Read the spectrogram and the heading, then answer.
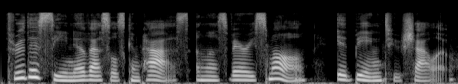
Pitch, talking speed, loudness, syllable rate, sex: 205 Hz, 185 wpm, -17 LUFS, 4.6 syllables/s, female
